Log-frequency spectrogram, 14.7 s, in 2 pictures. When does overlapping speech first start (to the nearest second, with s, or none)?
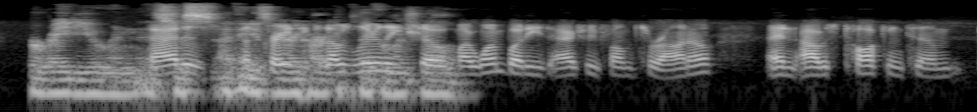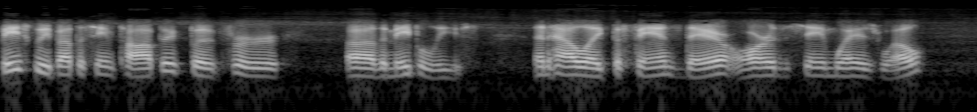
1 s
